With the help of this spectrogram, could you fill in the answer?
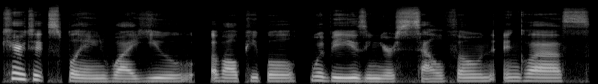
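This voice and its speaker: A woman voicing a stern, weary male teacher in a deadpan, measured way while reading a story. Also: deep voice, dry recording.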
